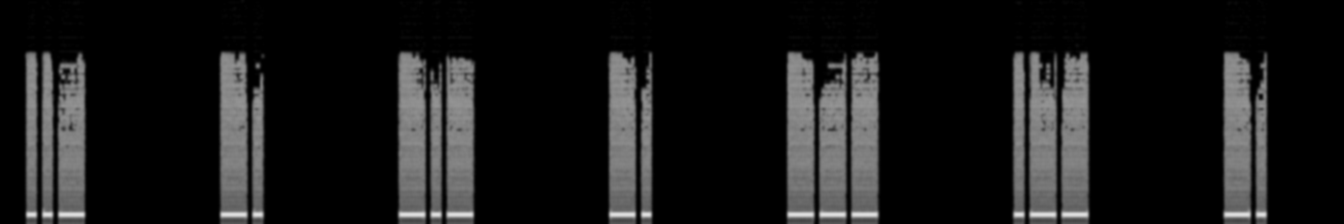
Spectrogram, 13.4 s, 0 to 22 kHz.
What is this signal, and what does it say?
Morse code, heard as a keyed tone, about 15 wpm, spaced as for 5 wpm, 1000 Hz. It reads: UNKNOWN
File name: qotdfiles / 5wpm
